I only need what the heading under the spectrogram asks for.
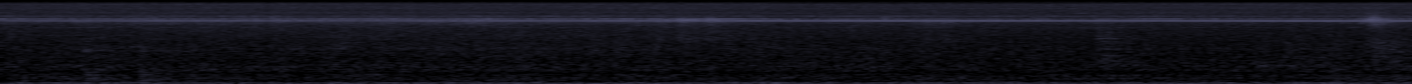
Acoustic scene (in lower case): elevator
